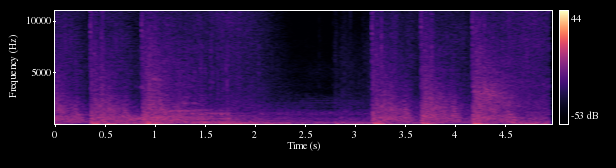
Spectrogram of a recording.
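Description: Shotgun blasts in the video game Alan Wake, heavy booming shots at the start and again near the end, loud and close with rumbling echo between them and no talk.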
